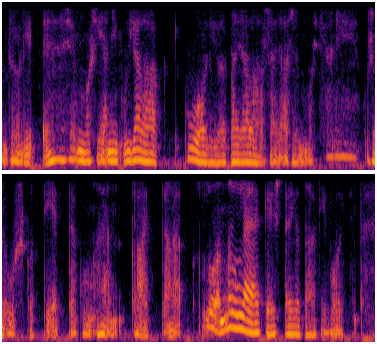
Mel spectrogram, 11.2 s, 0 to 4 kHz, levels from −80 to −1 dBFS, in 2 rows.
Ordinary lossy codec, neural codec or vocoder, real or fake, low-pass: none; codec, 16 kHz, 4 kbps, FreqCodec, smaller model; fake; 3.6 kHz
